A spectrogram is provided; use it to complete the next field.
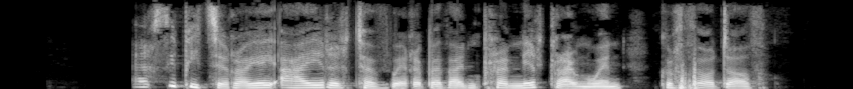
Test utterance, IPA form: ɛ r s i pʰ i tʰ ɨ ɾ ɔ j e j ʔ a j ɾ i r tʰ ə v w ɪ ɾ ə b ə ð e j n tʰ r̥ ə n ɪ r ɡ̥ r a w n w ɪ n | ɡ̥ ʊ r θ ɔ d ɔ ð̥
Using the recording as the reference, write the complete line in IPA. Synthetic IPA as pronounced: ɛ r s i pʰ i tʰ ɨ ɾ ɔ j e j ʔ a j ɾ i r tʰ ə v w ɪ ɾ ə b ə ð a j n pʰ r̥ ə n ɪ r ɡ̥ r a w n w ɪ n | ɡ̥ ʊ r θ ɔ d ɔ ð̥

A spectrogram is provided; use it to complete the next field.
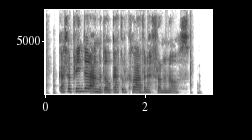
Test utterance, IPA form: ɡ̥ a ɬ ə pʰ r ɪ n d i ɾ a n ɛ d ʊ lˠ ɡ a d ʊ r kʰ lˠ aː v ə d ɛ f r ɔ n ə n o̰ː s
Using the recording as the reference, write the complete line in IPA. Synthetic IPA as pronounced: ɡ̥ a ɬ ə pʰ r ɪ n d ɛ ɾ a n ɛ d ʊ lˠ ɡ a d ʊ r kʰ lˠ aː v ə n ɛ f r ɔ n ə n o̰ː s

